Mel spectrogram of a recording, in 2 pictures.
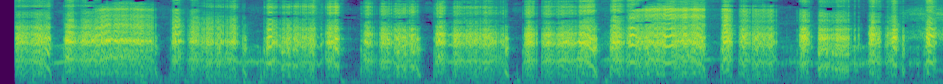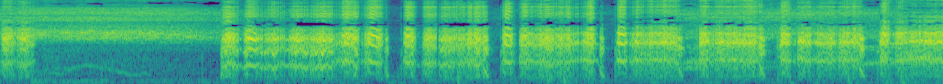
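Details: A kookaburra wanting breakfast gives a loud, raucous run of rapid chuckling notes, with a brief pause midway before the cackling resumes.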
